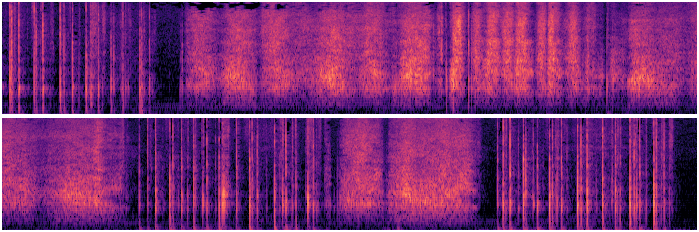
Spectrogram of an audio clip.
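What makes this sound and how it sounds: Fingertips and nails rub and scratch the side of a medium-sized, hollow white plastic supplement tub with a label, held in one hand. Bursts of quick, sharp clicking scratches alternate with longer stretches of steady, hissing rubbing, centered in the midrange with a faint hollow low resonance.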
